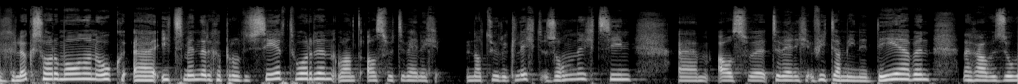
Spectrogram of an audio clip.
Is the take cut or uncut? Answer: uncut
